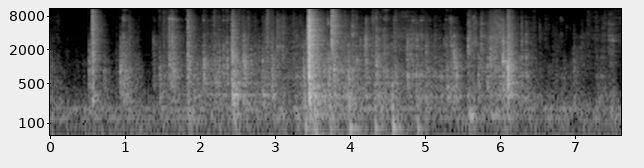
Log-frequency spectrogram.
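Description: Stampin' Cut & Emboss hand-cranked die-cutting machine running a die and paper through its rollers: a string of irregular clicks and clattering knocks, loudest about three and a half seconds in.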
